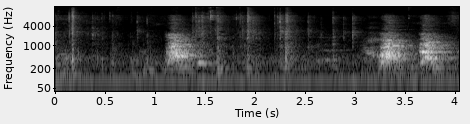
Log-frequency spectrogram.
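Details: Labrador Retriever indoors, one of a pair of pet dogs named Sophie and Duke; a single short bark, then a pause, then two quick barks in succession, with faint clicks and a low hum between.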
